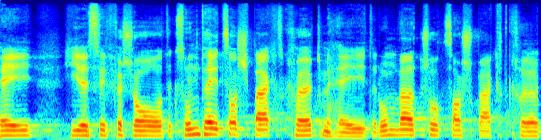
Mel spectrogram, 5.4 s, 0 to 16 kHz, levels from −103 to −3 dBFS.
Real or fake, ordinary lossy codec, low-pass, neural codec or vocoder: fake; MP3, 96 kbps; 14.4 kHz; codec, 44.1 kHz, 2.6 kbps, SNAC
